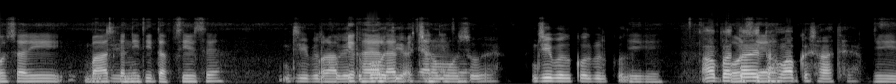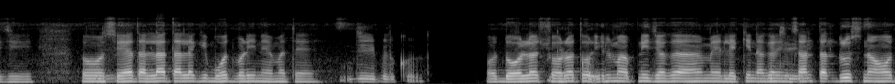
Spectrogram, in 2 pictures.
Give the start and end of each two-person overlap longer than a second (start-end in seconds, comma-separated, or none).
3.2-4.7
